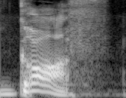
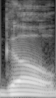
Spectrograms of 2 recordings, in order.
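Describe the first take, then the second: First: The name ends with an f sound. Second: The name ends in a plain vowel sound. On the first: The speaker calls it right. "but I found out it was Goff pronounced" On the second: The speaker calls it wrong. "I always pronounced it Go"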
